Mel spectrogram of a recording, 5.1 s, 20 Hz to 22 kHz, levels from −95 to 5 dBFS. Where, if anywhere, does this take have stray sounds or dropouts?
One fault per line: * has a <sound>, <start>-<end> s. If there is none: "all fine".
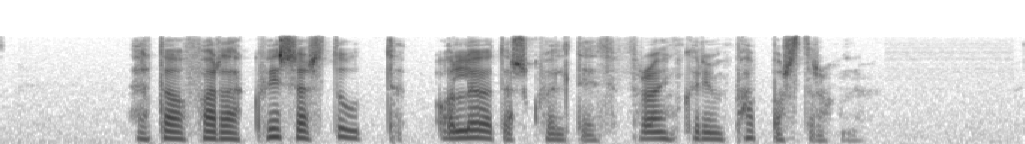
all fine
